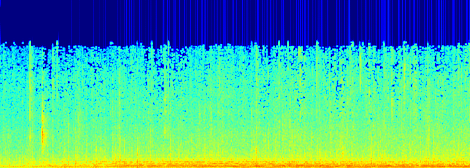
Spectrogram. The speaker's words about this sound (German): Das stetige Rauschen des Wassers mischt sich harmonisch mit dem Prasseln des Regens und erzeugt eine natürliche, beruhigende Klangkulisse.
